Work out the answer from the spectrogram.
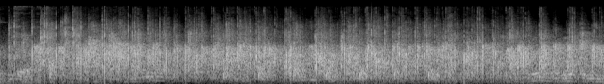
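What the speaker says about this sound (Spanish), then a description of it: "concluimos aquí con un fuerte aplauso" A university audience gives a strong round of applause at the close of an academic talk on teachers' communicative competence, dense and loud clapping sustained for six seconds with no pause.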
